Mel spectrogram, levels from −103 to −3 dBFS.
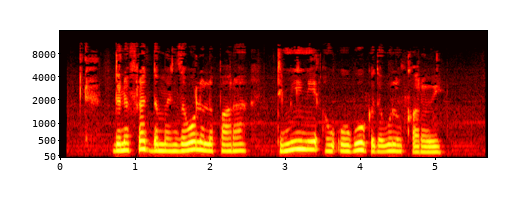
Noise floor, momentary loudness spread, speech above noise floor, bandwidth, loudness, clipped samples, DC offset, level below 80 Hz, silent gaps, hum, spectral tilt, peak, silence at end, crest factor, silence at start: -63 dBFS; 14 LU; 38 dB; 10.5 kHz; -26 LUFS; under 0.1%; under 0.1%; -74 dBFS; none; none; -8 dB/octave; -10 dBFS; 0.6 s; 16 dB; 0.35 s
